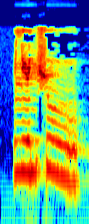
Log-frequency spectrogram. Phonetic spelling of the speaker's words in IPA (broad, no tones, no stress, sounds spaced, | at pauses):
lʲ ə˞ nʲ ʃ uː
